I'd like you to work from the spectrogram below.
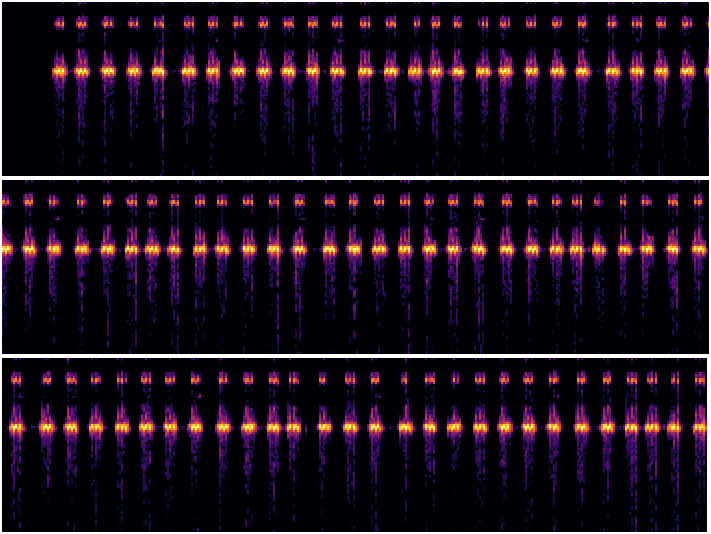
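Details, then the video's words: Persistent cricket chirping intended to chase rats away: a long run of bright, high-pitched pulses at about four per second, starting after a brief silent moment and continuing without pause. "SUARA JANGKRIK PENGUSIR TIKUS"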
